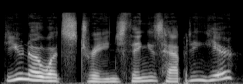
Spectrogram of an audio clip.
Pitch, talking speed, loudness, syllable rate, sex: 175 Hz, 220 wpm, -16 LUFS, 5.6 syllables/s, male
